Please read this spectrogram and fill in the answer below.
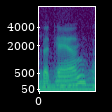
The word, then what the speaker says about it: Bataan: If I remember from our interview, after you went through that horrible ordeal of the Bataan March, am I saying it right, Bataan? – Either way.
